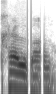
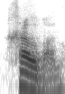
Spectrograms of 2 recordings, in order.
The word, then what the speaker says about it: Gelman: And she's a politician today in Uruguay, Macarena Gelman, or Gelman. With how you pronounce in the United States, you say Gelman.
